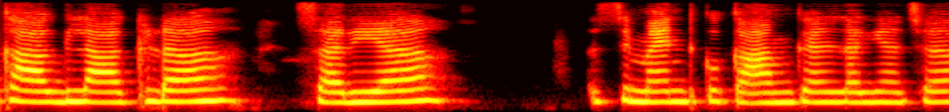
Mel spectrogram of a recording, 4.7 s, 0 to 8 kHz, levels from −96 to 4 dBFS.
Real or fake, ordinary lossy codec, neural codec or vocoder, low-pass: fake; none; codec, 16 kHz in and 24 kHz out, 1 kbps, XY-Tokenizer; 7.2 kHz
